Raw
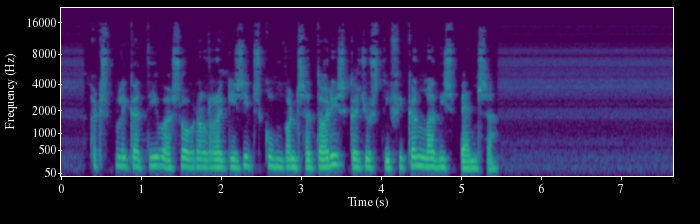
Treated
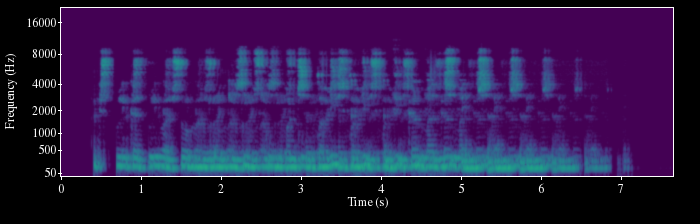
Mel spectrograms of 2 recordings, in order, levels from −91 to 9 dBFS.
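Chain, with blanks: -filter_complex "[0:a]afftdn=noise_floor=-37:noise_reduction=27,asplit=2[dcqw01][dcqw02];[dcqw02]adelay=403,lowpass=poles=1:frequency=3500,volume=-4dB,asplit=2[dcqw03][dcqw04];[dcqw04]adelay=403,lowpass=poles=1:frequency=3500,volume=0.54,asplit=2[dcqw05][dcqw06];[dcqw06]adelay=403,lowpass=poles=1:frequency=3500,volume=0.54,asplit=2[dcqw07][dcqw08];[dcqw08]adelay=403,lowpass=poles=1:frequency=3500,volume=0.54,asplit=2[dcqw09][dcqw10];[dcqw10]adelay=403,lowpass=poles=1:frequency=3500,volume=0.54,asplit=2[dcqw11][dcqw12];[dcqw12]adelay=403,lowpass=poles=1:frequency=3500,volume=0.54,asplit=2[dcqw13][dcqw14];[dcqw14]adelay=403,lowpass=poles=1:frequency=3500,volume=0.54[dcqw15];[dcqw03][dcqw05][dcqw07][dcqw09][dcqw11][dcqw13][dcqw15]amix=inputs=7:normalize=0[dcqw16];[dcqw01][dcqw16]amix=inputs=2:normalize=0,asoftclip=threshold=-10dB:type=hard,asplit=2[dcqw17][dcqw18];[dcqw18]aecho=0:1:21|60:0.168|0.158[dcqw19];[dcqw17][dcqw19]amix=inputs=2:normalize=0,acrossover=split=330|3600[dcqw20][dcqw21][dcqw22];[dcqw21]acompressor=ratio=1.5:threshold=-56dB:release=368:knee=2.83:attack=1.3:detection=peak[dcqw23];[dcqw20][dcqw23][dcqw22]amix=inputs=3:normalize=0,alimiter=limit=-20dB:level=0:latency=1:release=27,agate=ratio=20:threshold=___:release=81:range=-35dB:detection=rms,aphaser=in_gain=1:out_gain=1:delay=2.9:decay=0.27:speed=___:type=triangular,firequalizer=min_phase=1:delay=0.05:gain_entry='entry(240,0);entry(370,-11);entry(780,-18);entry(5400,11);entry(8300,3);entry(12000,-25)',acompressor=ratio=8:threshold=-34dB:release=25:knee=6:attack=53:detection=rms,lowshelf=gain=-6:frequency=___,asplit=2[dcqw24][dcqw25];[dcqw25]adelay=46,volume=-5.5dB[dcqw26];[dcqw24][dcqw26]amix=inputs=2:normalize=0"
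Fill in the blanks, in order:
-46dB, 0.5, 460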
